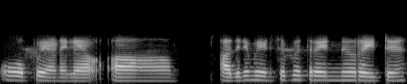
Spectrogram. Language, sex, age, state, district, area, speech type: Malayalam, female, 30-45, Kerala, Kozhikode, urban, conversation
